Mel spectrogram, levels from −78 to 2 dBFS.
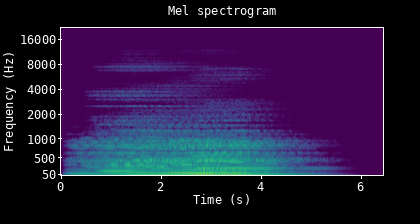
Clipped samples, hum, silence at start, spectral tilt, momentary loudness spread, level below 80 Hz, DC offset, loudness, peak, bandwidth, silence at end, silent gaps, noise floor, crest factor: under 0.1%; none; 0.15 s; -8.5 dB/octave; 18 LU; -24 dBFS; under 0.1%; -25 LUFS; -8 dBFS; 8 kHz; 1.4 s; none; -74 dBFS; 14 dB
